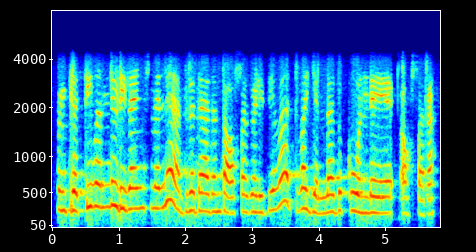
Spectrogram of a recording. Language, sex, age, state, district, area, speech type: Kannada, female, 18-30, Karnataka, Hassan, urban, conversation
